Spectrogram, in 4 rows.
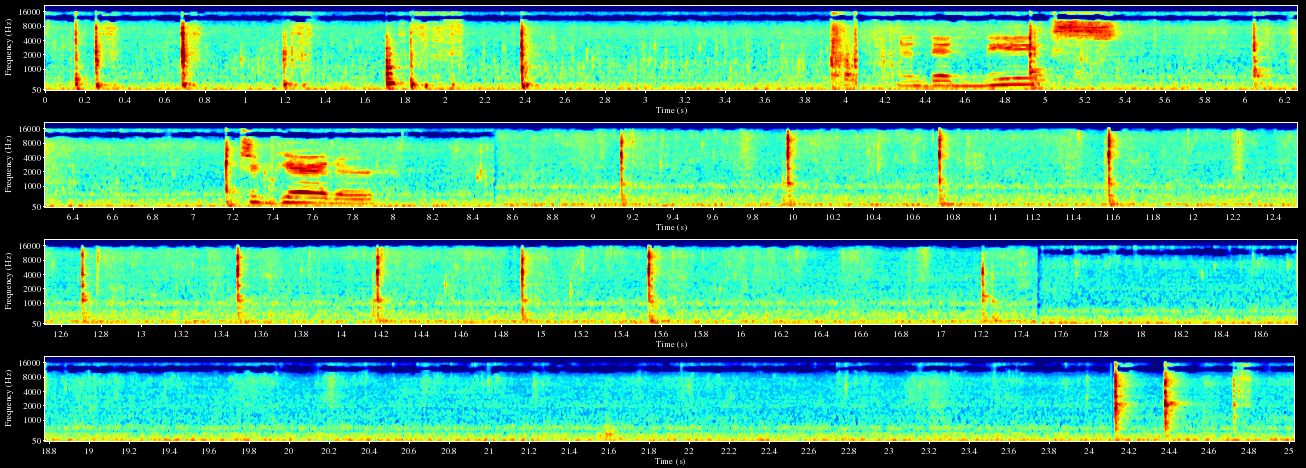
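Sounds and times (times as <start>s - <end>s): frying sizzle: 0.0s - 25.0s
wooden spatula knocking on pan: 11.5s - 11.8s, 24.1s - 24.6s.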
